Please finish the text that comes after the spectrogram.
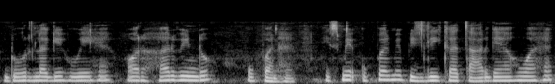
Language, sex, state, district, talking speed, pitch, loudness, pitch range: Hindi, female, Chhattisgarh, Raipur, 195 wpm, 180 Hz, -17 LUFS, 175-195 Hz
